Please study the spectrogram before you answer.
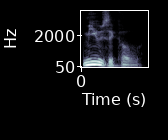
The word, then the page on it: musical: British English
